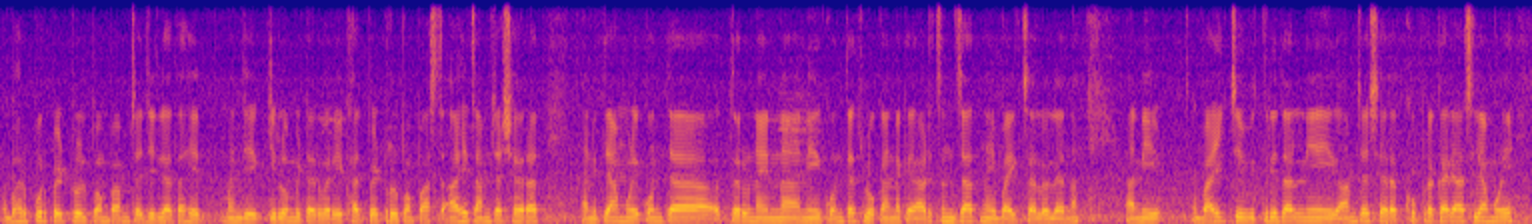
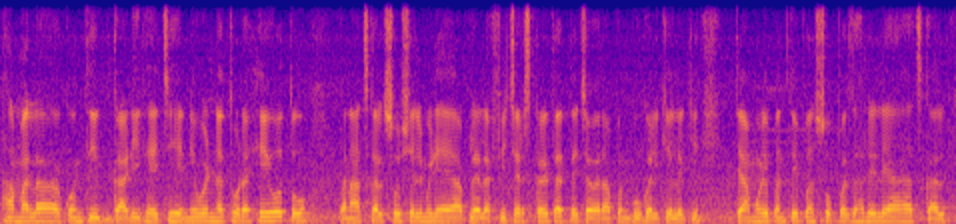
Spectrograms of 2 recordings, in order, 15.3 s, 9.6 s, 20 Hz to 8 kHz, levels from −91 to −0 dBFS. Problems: none marked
